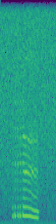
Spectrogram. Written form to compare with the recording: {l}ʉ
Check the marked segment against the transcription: incorrect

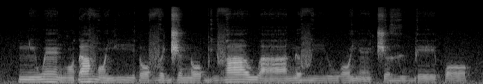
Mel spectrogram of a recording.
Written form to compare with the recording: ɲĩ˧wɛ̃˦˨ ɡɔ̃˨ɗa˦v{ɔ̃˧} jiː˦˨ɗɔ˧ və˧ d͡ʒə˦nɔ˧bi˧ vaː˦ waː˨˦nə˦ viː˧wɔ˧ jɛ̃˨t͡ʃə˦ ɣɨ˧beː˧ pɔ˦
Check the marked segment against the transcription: incorrect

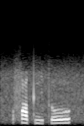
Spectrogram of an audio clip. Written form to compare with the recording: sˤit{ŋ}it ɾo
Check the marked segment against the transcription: correct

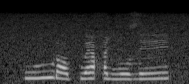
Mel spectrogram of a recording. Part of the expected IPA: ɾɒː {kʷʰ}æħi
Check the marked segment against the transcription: incorrect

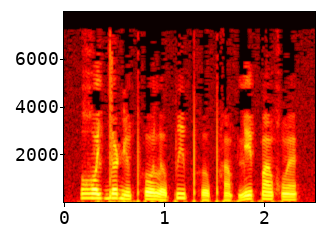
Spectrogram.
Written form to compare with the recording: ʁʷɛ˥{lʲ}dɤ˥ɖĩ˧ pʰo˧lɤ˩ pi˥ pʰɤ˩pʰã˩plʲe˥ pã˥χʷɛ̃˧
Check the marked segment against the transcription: correct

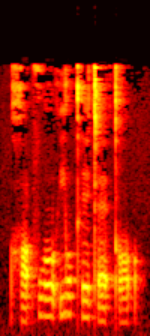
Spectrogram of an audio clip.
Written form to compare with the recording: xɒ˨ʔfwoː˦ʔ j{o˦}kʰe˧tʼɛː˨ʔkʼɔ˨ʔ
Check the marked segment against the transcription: correct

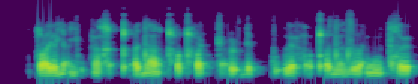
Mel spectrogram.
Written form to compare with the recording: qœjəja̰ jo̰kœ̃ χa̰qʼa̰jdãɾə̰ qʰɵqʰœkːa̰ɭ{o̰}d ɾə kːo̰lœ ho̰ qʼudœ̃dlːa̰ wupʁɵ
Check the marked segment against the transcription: correct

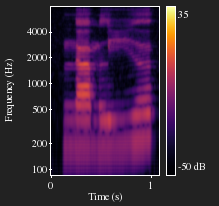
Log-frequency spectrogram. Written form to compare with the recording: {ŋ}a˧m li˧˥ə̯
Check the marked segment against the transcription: incorrect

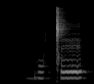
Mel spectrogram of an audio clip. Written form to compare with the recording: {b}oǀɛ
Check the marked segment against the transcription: correct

